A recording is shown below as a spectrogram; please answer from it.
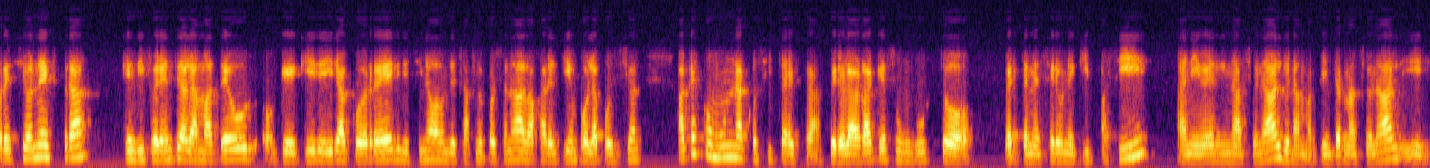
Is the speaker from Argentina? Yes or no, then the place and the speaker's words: yes; Argentina; Viste como somos los argentinos, nos rebuscamos de siempre de alguna manera.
